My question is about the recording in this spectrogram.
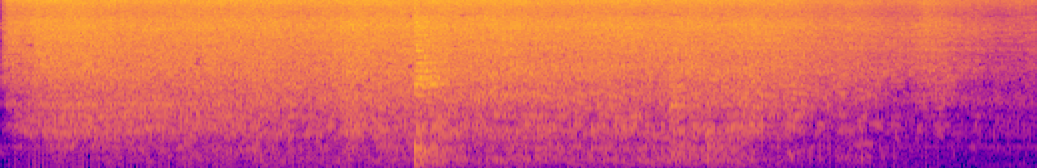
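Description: Sheera (semolina pudding) sizzling loudly in a pan on a gas stove while being stirred. The hiss starts suddenly and fades away near the end. A spoon knocks once on the pan about two and a half seconds in.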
